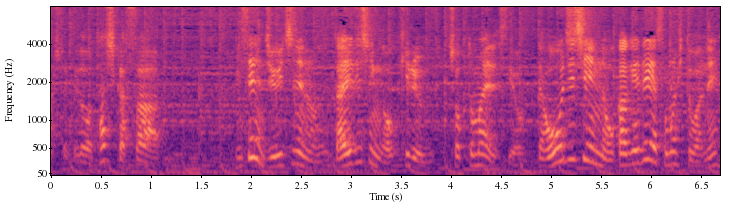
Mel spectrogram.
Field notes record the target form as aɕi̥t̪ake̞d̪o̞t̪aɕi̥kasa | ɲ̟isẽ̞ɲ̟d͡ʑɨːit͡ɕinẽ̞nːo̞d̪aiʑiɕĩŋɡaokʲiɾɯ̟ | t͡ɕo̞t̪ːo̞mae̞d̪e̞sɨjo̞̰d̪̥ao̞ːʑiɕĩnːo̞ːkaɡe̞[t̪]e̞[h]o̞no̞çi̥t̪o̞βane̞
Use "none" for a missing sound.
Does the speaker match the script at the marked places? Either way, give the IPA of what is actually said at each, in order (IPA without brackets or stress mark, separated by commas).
d̪, s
